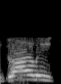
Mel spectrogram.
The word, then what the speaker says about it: Garley: Oh, my name's Cootie Garley. – How do you say your first name? – K-U-D-E-E, last name Garley, G-A-R-L-E-Y.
